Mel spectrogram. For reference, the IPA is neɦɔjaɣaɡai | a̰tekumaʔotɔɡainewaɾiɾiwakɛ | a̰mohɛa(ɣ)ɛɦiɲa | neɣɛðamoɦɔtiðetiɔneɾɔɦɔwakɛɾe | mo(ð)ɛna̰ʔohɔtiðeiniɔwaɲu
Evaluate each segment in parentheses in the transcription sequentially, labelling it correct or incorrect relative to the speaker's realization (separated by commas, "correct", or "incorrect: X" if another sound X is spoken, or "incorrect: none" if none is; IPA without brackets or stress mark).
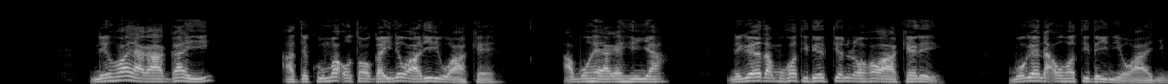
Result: correct, incorrect: ɣ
